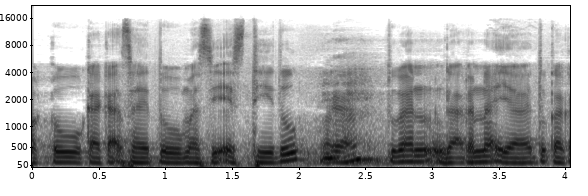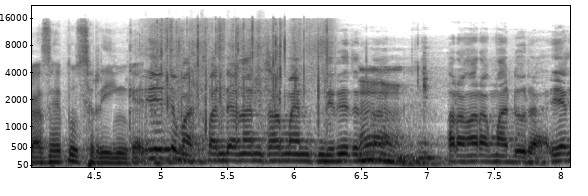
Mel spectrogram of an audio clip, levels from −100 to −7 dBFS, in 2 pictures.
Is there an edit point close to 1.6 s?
no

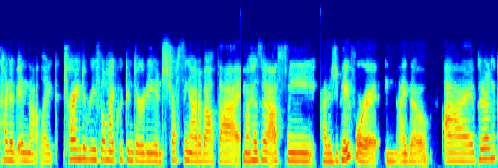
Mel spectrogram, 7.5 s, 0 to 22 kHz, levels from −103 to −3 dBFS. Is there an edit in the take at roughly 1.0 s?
no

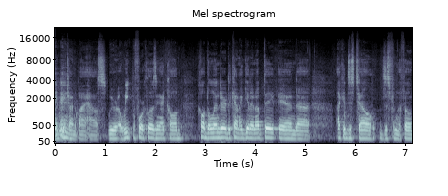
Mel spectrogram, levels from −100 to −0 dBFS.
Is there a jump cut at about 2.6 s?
no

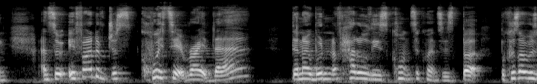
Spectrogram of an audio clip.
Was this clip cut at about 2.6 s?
no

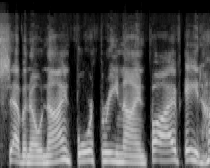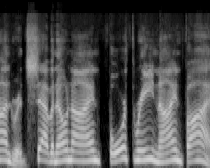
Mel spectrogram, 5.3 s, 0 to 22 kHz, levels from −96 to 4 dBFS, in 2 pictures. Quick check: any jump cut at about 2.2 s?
yes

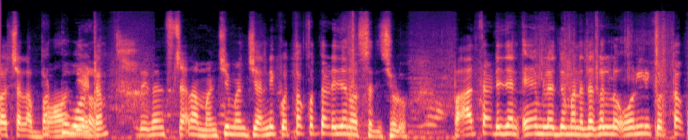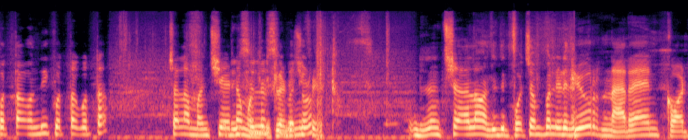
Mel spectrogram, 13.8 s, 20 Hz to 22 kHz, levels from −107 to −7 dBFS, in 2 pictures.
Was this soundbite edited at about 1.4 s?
yes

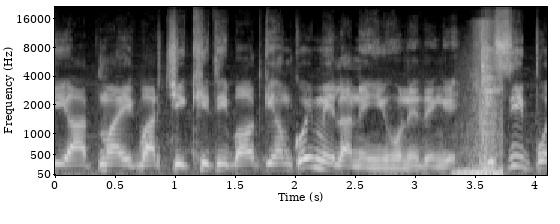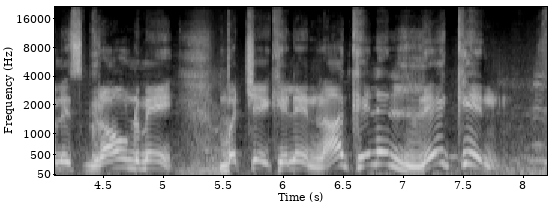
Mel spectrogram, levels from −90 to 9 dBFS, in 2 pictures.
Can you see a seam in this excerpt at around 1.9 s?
no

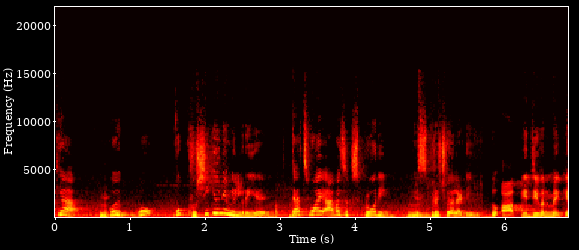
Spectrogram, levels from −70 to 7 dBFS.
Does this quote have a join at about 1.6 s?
no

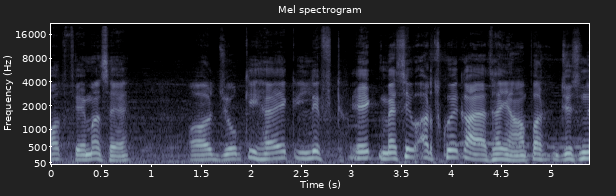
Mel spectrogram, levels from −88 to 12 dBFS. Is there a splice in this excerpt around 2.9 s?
yes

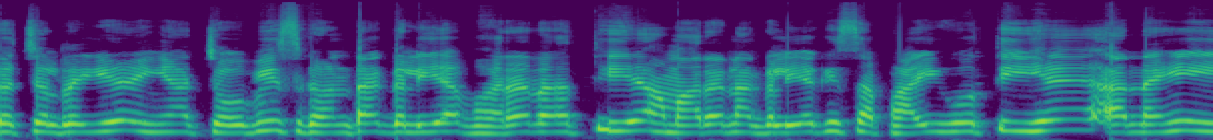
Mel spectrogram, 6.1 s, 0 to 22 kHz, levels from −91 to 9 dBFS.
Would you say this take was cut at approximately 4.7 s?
no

